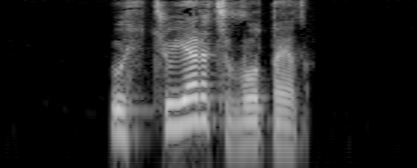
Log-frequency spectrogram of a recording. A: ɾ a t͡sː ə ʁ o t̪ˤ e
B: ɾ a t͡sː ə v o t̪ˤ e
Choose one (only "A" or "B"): B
